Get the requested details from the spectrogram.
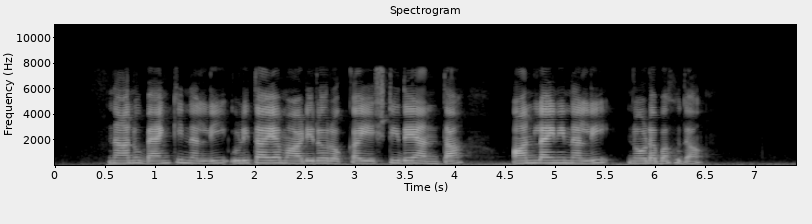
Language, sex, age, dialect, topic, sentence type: Kannada, female, 25-30, Central, banking, question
